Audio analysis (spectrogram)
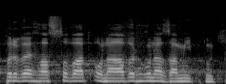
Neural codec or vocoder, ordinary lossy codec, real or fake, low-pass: none; MP3, 96 kbps; real; 9.9 kHz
